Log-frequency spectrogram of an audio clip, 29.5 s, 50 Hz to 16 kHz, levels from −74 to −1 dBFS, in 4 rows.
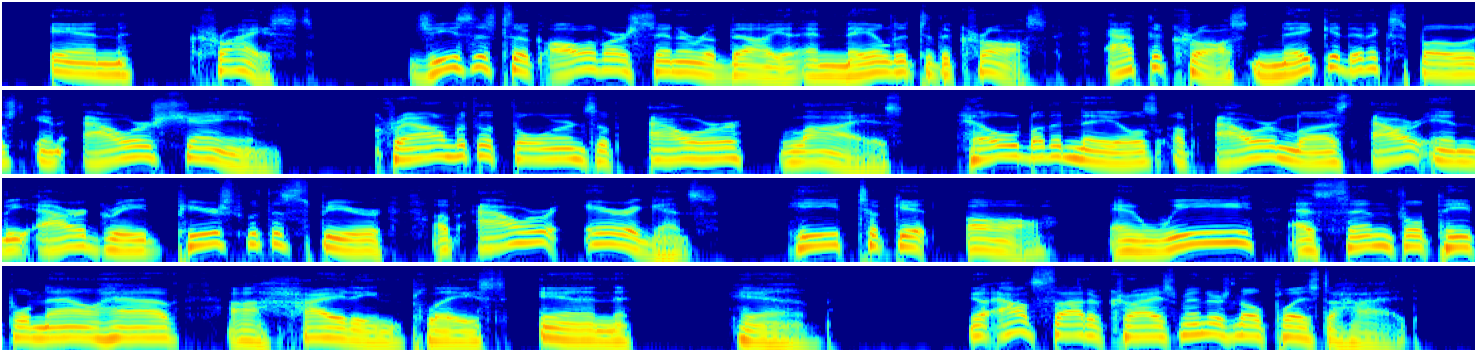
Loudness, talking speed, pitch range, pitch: -28 LUFS, 155 wpm, 105-150 Hz, 125 Hz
